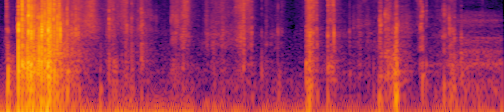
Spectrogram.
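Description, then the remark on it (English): A quick burst of tarot cards being riffled at the start, followed by softer, scattered shuffling and sliding rustles, with no voices. “They're just showing through the shuffle.”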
